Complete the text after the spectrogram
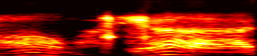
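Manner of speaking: freaking out, frantic burst of speech. Imitating Kramer bursting through the door: imitating Kramer freaking out. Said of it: "bust through the door. He'll be like".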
